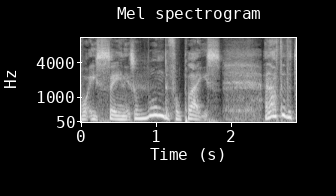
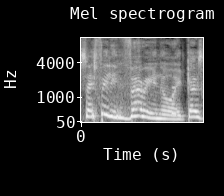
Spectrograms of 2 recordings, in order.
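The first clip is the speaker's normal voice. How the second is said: ordinary talk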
